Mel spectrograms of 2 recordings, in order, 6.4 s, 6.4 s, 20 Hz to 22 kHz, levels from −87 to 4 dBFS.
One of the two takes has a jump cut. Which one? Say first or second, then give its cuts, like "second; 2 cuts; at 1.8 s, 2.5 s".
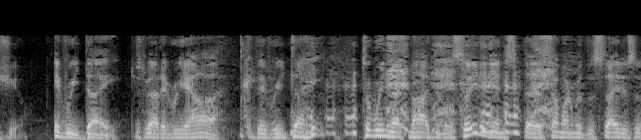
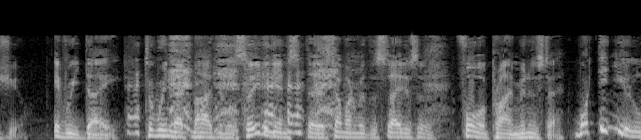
second; 1 cut; at 1.2 s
